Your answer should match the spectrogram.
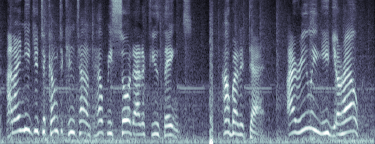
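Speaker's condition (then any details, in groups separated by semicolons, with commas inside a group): No condition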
